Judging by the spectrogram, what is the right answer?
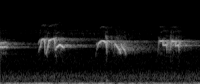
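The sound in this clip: A songbird sings in spring, repeating three bright, high chirping phrases separated by short pauses. The song stands alone over a faint, low background.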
